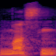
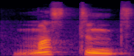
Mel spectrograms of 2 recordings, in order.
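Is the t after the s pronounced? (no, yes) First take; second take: no; yes. First: The t after the s is dropped. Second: The t after the s is pronounced. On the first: The speaker calls it right. "t をやめてしまってmustn't になっとる" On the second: The speaker calls it wrong. "mustn't と言わずに"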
